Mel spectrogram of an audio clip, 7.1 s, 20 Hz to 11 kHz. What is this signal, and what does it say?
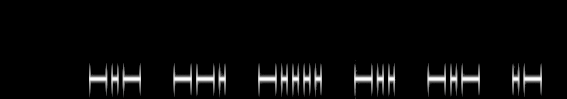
Morse code, heard as a keyed tone, about 17 wpm, spaced as for 12 wpm, 700 Hz. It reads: KG6DKA
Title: USA Call Signs - 6 Characters - 2x Character Spacing - 17wpm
